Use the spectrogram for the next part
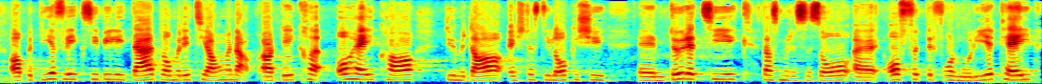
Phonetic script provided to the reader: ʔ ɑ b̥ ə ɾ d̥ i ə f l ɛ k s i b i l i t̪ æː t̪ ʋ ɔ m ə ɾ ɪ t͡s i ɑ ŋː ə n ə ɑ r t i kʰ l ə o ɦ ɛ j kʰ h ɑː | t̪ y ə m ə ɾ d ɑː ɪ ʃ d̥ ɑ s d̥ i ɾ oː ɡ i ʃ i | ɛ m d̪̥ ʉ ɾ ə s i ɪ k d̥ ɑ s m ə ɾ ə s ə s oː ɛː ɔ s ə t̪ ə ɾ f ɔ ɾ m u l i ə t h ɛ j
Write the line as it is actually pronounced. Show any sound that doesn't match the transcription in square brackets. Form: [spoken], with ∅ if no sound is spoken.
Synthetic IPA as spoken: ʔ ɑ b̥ ə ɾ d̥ i ə f l ɛ k s i b i l i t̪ æː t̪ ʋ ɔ m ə ɾ ɪ t͡s i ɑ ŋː ə n ə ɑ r t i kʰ l ə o ɦ ɛ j kʰ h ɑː | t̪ y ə m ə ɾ d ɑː ɪ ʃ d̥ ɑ s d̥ i [l] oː ɡ i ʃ i | ɛ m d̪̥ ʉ ɾ ə [t͡s] i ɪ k d̥ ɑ s m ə ɾ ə s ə s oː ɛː ɔ [f] ə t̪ ə ɾ f ɔ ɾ m u l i ə t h ɛ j

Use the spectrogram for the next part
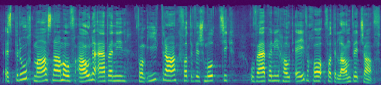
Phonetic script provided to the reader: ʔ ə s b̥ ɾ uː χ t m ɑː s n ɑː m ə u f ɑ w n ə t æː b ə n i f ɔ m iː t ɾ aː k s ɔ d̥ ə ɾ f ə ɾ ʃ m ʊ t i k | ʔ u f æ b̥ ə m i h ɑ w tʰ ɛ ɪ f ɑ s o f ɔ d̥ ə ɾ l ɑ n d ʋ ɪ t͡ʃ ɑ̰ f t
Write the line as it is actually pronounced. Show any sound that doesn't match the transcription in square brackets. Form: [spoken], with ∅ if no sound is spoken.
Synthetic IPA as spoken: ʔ ə s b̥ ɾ uː χ t m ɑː s n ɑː m ə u f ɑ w n ə [ʔ] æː b ə n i f ɔ m iː t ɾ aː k [f] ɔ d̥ ə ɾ f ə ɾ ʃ m ʊ [t͡s] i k | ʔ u f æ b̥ ə [n] i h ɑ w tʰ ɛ ɪ f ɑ [χ] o f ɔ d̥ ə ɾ l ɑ n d ʋ ɪ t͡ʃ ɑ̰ f t

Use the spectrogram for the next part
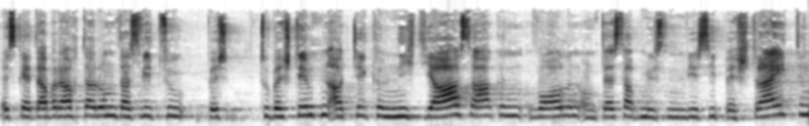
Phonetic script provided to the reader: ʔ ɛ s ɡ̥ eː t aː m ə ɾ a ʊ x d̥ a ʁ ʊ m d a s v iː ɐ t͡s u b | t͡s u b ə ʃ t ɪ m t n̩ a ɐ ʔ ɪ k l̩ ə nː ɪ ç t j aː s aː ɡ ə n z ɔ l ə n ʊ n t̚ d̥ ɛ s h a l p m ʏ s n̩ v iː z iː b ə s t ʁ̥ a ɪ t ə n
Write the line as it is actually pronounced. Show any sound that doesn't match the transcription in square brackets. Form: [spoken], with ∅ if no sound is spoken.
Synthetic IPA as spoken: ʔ ɛ s ɡ̥ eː t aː [b] ə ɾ a ʊ x d̥ a ʁ ʊ m d a s v iː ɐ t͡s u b | t͡s u b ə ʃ t ɪ m t n̩ a ɐ [t] ɪ k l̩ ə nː ɪ ç t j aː [z] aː ɡ ə n [v] ɔ l ə n ʊ n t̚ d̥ ɛ s h a l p m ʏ s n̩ v iː z iː b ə [ʃ] t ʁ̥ a ɪ t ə n

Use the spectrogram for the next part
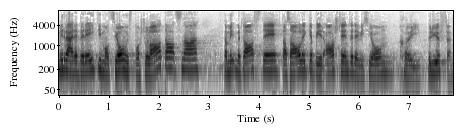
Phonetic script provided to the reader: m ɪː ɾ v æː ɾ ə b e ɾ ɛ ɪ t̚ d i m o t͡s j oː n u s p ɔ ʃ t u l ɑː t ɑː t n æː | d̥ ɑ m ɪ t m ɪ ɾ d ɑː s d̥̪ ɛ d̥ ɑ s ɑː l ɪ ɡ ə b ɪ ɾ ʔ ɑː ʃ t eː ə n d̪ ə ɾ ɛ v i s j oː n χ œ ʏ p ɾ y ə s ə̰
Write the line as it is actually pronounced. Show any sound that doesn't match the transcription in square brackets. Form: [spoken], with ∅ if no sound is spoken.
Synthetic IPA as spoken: m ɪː ɾ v æː ɾ ə b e ɾ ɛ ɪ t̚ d i m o t͡s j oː n u s p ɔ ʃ t u l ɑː t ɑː [t͡s] n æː | d̥ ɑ m ɪ t m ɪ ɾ d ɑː s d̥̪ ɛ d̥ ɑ s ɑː l ɪ ɡ ə b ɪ ɾ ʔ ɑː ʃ t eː ə n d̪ ə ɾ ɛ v i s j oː n χ œ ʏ p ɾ y ə [f] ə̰

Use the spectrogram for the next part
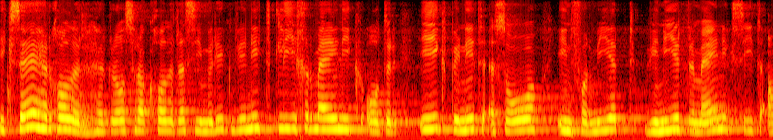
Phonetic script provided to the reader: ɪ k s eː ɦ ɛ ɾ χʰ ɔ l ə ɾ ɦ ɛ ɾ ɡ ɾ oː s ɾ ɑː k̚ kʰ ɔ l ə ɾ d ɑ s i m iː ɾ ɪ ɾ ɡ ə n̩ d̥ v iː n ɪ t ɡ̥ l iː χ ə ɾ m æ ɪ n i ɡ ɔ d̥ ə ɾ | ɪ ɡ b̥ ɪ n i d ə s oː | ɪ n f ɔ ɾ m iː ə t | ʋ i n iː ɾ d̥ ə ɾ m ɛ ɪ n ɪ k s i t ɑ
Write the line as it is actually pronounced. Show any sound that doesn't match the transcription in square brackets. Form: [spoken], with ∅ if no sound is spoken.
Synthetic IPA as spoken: ɪ k s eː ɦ ɛ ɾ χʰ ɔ l ə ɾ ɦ ɛ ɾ ɡ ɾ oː s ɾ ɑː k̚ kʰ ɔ l ə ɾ d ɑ s i m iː ɾ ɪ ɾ ɡ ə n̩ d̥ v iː n ɪ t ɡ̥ l iː χ ə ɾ m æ ɪ n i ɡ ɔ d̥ ə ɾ | ɪ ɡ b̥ ɪ n [ɪ] d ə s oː | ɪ n f ɔ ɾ m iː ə t | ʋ i n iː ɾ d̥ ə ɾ m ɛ ɪ n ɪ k s i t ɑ

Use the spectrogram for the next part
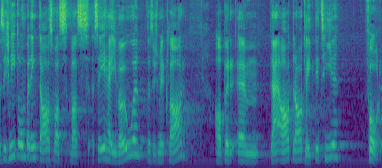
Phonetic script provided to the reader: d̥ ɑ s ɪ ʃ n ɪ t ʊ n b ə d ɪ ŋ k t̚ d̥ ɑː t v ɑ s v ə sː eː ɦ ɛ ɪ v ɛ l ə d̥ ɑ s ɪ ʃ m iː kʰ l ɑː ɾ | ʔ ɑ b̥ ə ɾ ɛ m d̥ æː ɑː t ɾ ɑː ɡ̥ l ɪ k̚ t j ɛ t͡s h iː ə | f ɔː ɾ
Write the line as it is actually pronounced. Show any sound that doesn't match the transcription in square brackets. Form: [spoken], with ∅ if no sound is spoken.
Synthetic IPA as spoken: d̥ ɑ s ɪ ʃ n ɪ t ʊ n b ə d ɪ ŋ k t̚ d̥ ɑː [s] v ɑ s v [ɑ] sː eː ɦ ɛ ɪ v [œ] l ə d̥ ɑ s ɪ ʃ m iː kʰ l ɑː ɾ | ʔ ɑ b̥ ə ɾ ɛ m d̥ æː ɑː t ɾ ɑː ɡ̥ l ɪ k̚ t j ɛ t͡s h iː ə | f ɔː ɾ

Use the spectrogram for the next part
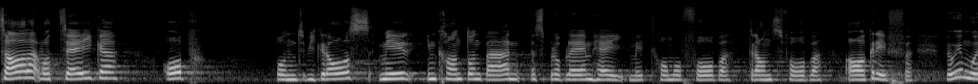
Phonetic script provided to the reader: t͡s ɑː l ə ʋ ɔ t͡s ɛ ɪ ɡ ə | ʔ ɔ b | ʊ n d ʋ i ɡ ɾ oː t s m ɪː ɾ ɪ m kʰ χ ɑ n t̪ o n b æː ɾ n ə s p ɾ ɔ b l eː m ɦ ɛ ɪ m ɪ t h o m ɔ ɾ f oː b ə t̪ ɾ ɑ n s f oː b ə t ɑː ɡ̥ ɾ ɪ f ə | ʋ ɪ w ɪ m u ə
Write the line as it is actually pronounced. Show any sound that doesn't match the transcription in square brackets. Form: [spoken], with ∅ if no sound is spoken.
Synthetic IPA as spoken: t͡s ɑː l ə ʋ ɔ t͡s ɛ ɪ ɡ ə | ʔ ɔ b | ʊ n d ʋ i ɡ ɾ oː [∅] s m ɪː ɾ ɪ m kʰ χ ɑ n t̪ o n b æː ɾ n ə s p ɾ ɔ b l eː m ɦ ɛ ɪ m ɪ t h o m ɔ [∅] f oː b ə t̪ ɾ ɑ n s f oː b ə [ʔ] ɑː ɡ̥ ɾ ɪ f ə | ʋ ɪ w ɪ m u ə

